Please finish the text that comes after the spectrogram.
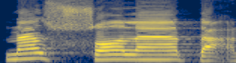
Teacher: Nas itu namanya idham syamsiyah al syamsiyah ya. Lam syamsiyah itu maksudnya yang alif lamnya alnya itu tidak kebaca langsung ke huruf kedepannya, yaitu huruf shad. Shad itu huruf syamsiyah ya.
